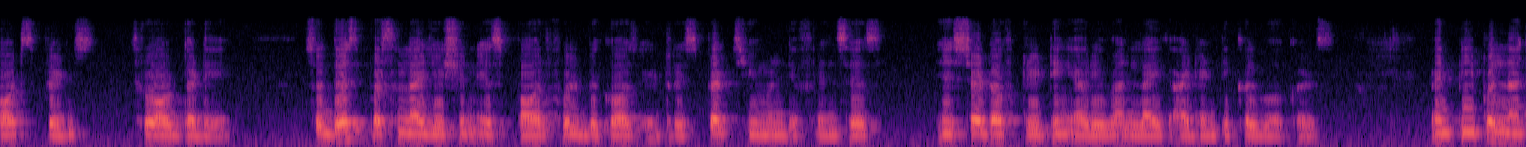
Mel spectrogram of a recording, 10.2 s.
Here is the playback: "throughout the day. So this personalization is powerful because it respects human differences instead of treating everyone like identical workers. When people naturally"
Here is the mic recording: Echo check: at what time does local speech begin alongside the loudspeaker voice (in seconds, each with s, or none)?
none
